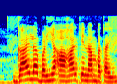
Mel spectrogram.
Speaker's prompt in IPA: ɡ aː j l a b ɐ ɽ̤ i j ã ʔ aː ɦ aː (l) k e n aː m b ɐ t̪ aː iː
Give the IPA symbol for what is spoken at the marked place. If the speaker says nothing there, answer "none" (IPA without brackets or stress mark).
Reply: ɾ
